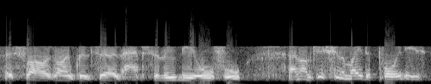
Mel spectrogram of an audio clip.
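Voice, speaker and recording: Man, lower voice, casual ham radio talk, narrowband noisy shortwave. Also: fairly quick. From England, south of London. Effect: shortwave radio transmission. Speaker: amateur radio operator. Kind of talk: casual radio contact chat.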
